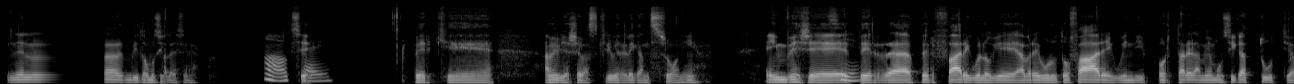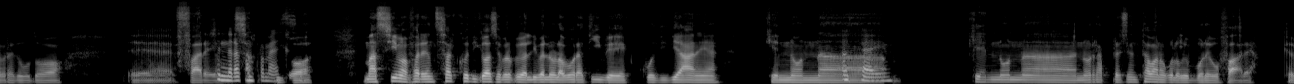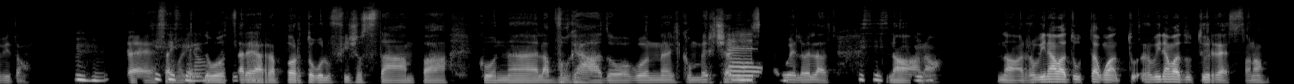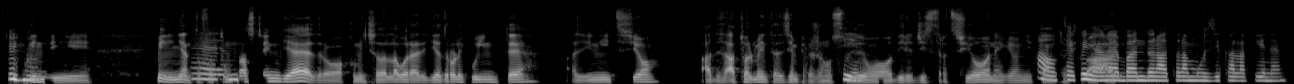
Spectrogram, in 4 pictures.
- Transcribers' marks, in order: distorted speech; tapping; tongue click; "proprio" said as "propio"; drawn out: "non"; drawn out: "non"; "cioè" said as "ceh"; other background noise; static
- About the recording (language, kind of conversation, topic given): Italian, unstructured, Come descriveresti il tuo ambiente di lavoro ideale?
